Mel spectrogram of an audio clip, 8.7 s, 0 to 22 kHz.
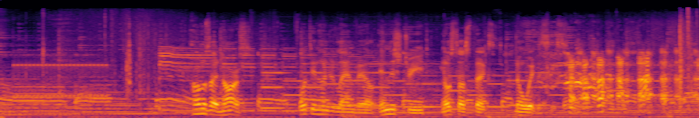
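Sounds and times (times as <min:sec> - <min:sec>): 
telephone ringing: 0:00.0 - 0:02.7
speech: 0:02.4 - 0:08.7
laughter: 0:06.8 - 0:08.7.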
